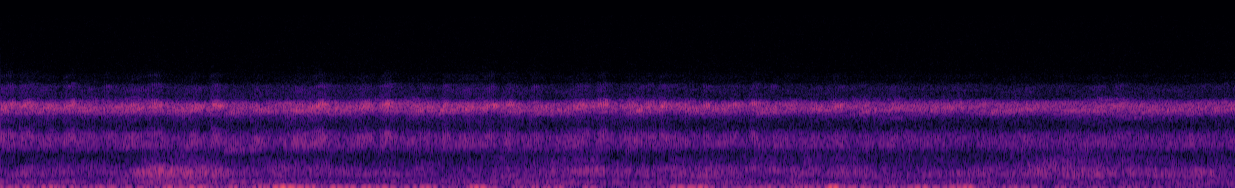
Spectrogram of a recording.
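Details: Spring wetland frogs croaking together, recorded live behind a house: a thick high-pitched trilling chorus runs without break while lower, nearer croaks pulse irregularly, roughly once a second, over the background.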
